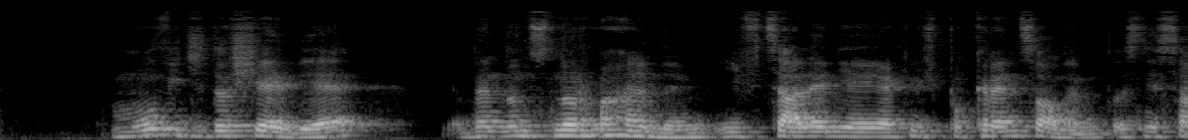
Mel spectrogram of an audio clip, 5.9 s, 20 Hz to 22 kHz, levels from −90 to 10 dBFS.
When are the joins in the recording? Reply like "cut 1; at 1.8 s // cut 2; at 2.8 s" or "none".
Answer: cut 1; at 3.6 s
